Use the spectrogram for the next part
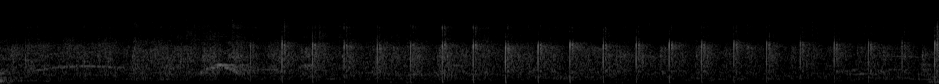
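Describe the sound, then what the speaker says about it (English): Sustained applause from a graduation ceremony audience, a dense wash of clapping that grows into a steady rhythmic beat of unison claps, with faint voices underneath. "Give them another round of applause"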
